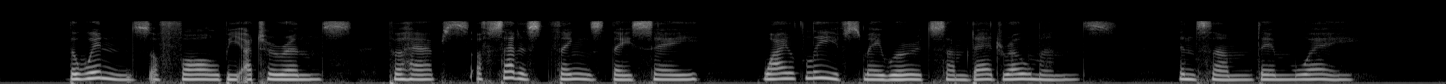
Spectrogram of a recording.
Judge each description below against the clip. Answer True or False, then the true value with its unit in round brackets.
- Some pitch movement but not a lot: False (1.5 semitones)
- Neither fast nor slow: False (95 wpm)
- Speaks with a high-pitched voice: True (225 Hz)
